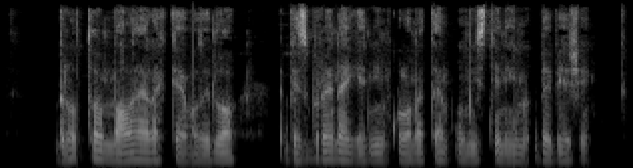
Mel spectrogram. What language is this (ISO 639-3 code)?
ces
